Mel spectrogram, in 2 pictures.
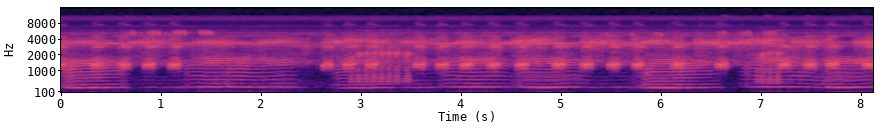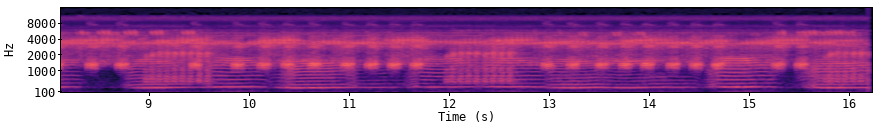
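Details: Steady chorus of frogs giving drawn-out, nasal honking croaks with a reedy, buzzy timbre, calls overlapping and following each other almost without pause.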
